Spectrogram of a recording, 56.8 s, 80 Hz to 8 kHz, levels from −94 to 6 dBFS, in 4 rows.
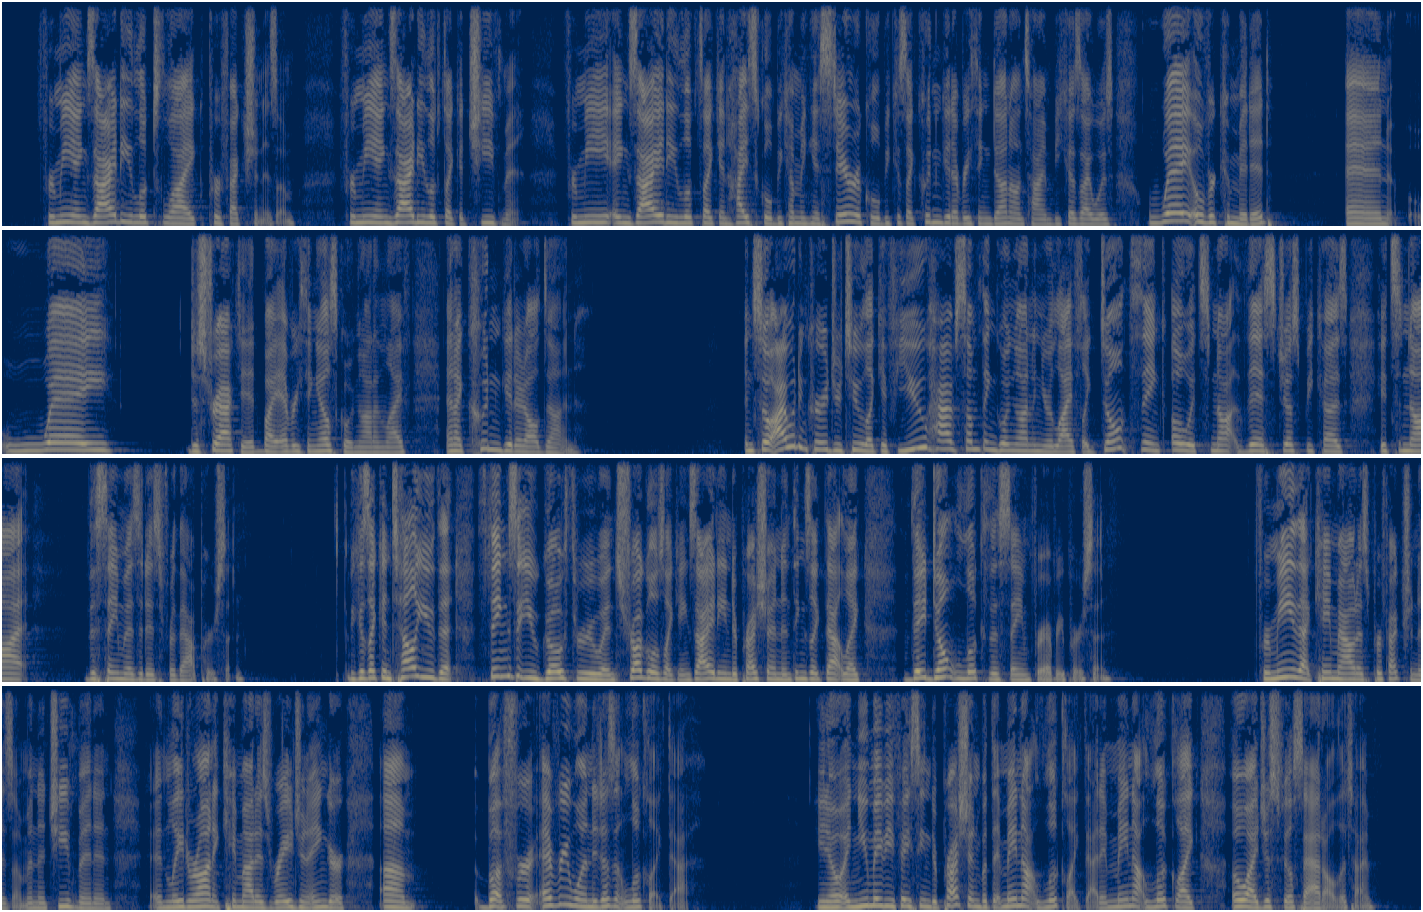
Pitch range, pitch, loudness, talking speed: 195-230 Hz, 215 Hz, -37 LUFS, 185 wpm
